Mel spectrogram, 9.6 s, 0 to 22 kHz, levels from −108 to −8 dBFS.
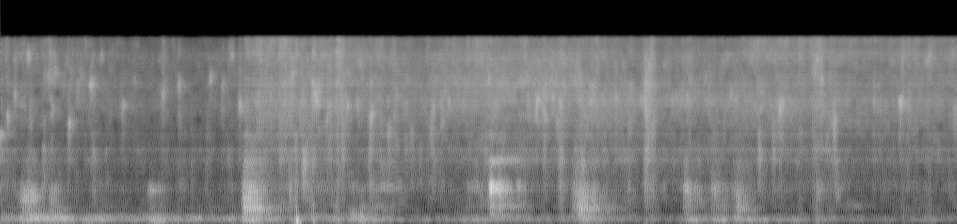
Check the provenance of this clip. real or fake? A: fake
